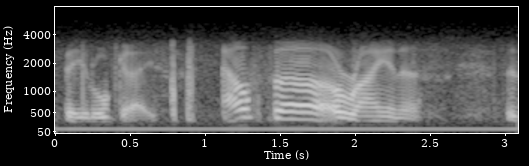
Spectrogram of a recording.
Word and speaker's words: Betelgeuse: slide number 15 please most of you pronounce it beetlejuice i pronounce it betelgeuse alpha orionis the name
